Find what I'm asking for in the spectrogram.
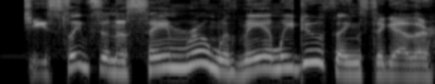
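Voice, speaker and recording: Using a put-on character voice, a man speaks high and fairly quickly with very wide pitch swings and very even loudness. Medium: audio drama.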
